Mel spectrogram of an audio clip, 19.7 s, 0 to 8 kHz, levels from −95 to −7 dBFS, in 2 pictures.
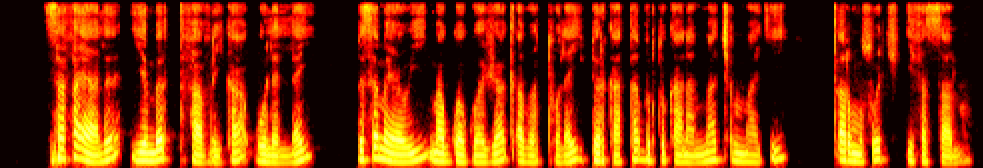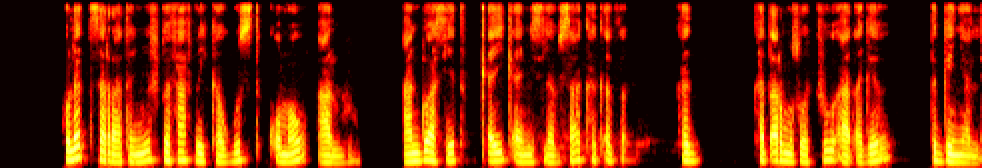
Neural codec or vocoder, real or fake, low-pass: none; real; 7.2 kHz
